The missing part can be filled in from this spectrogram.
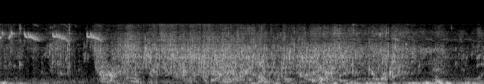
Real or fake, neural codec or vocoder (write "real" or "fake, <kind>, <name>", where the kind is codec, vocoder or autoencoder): real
